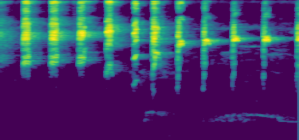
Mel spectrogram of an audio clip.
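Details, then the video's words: Long-tailed shrike isian combination song: loud, strident high notes repeated about three to four times per second, shifting toward thinner whistled tones, over a faint lower sliding whistle. "Suara Isian Kombinasi Cendet"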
